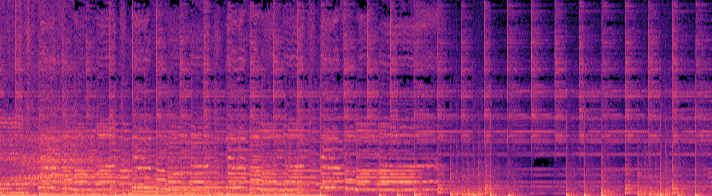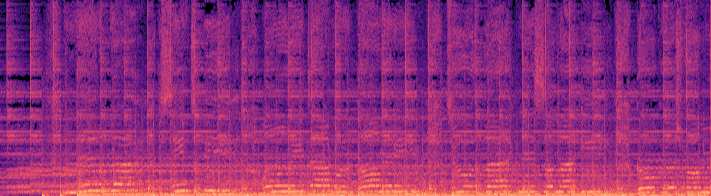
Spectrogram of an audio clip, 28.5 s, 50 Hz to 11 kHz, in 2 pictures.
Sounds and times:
Drum roll: 0.0 - 10.6, 11.3 - 28.4.

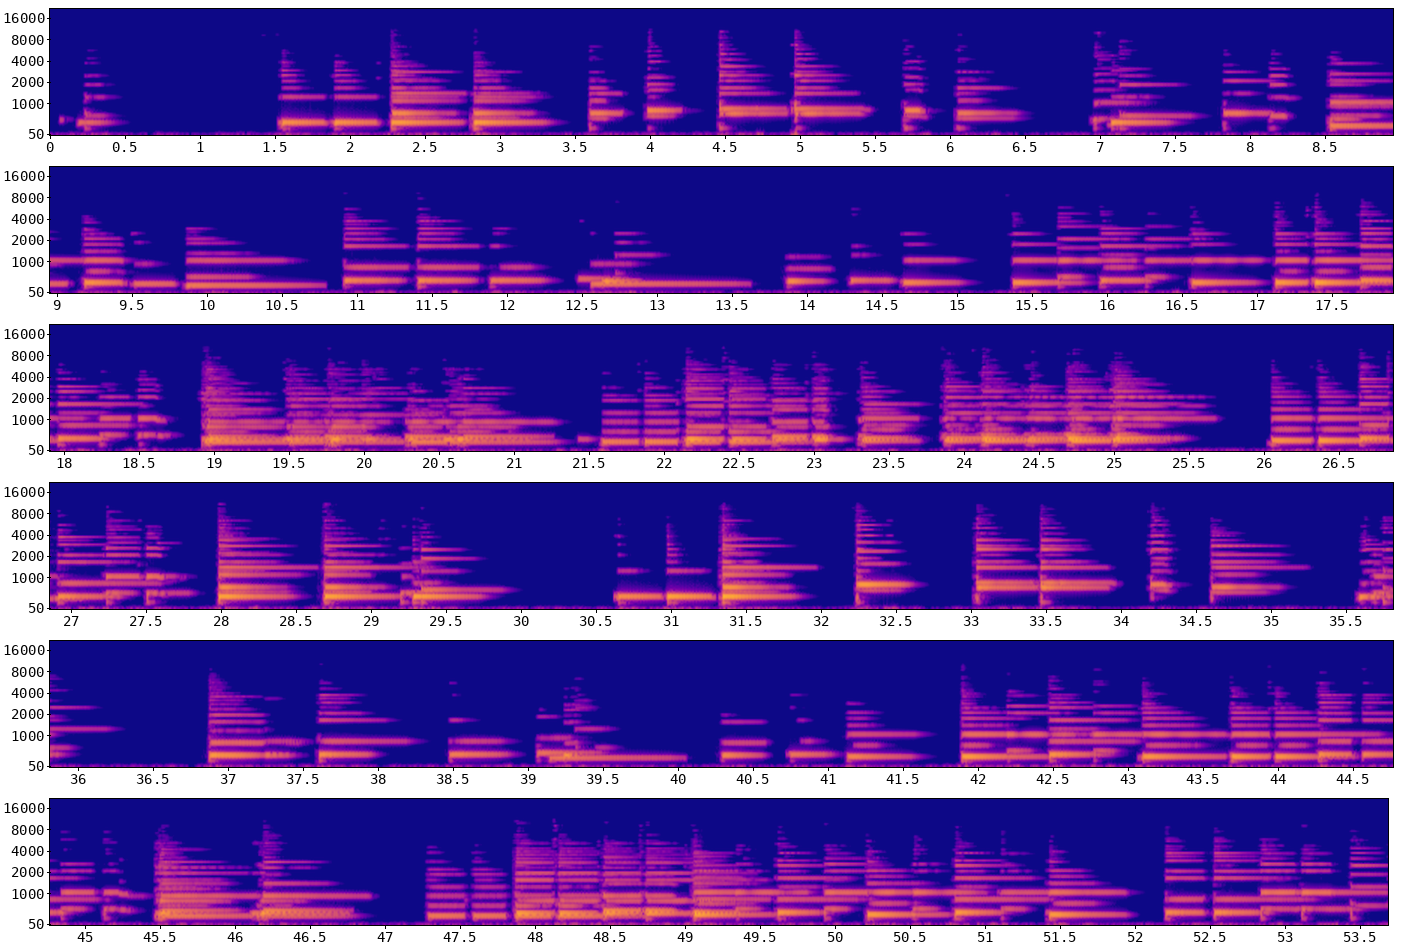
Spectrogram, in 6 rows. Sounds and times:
Music: 0.0 - 0.6, 1.4 - 30.0, 30.6 - 53.6.

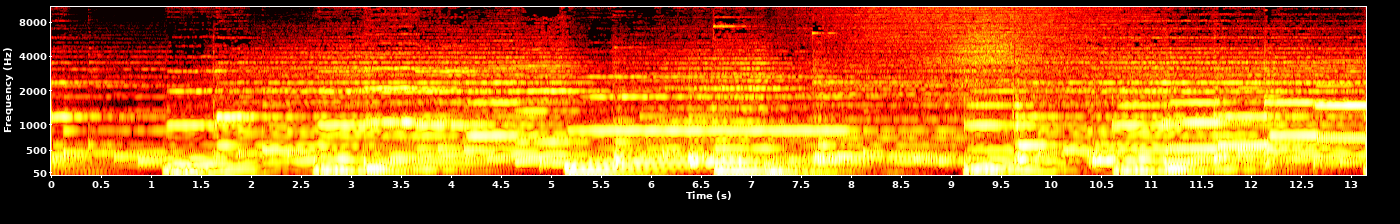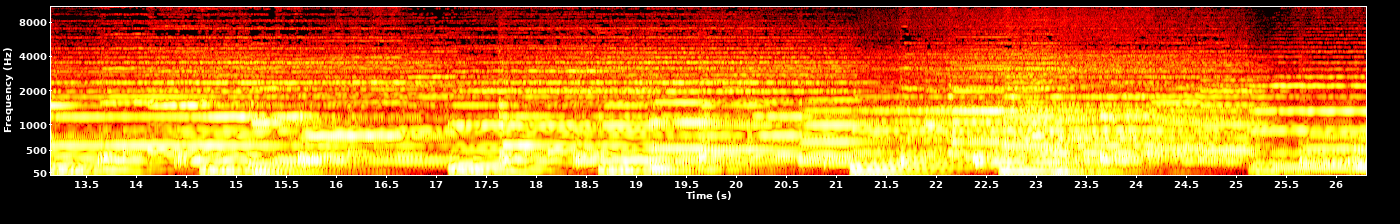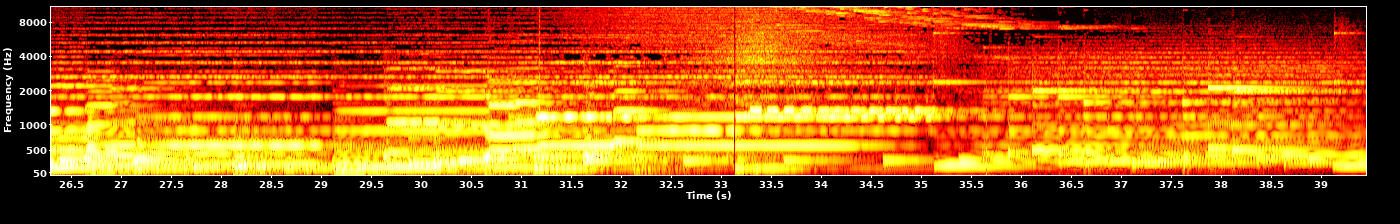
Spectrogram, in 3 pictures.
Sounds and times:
Music: 0.0 - 39.4.

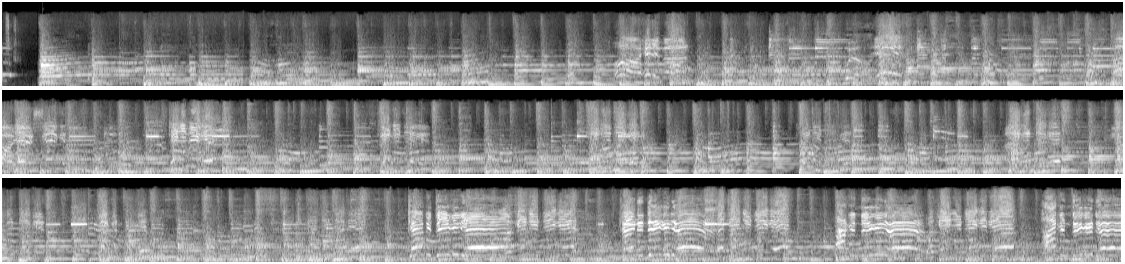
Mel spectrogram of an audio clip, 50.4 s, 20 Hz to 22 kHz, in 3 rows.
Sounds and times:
Music: 0.0 - 50.4
Speech: 9.2 - 10.3, 12.4 - 13.6, 22.4 - 23.2, 46.2 - 50.4.

